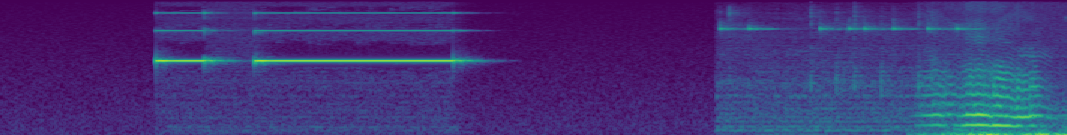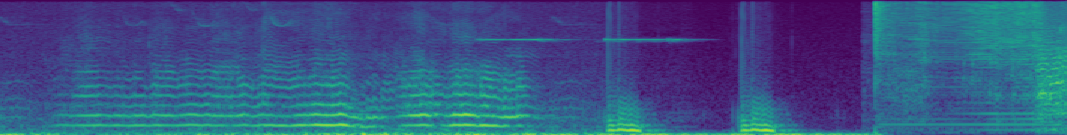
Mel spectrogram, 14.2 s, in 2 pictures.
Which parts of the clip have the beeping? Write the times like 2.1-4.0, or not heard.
1.0-3.0, 4.8-6.5, 10.5-11.7.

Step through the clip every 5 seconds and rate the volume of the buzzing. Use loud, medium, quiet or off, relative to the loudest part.
off, loud, loud.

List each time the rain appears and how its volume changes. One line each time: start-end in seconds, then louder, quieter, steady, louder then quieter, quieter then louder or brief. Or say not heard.
not heard.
